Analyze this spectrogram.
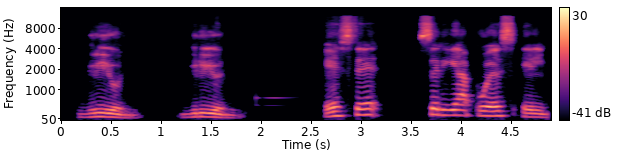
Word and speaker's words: grün: Esa Y en el alfabeto fonético internacional para nosotros debe de significar, recordemos, ese de acá, debe de significar una una I redonda. Grün, grün.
